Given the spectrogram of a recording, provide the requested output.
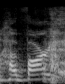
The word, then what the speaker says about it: Havarti: Let's start with the Havarti. So, dill Havarti, one of I our top... I said it wrong. Havarti. I'm so sorry.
